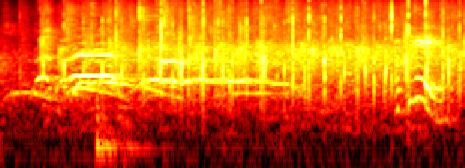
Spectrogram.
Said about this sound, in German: Großen Applaus für den riesigen Chor!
